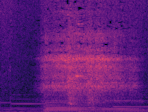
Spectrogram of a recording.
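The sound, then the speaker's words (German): A long, deep breath drawn in through the nose into the belly during a guided breathing exercise, steady, with an airy rushing texture over a soft sustained musical tone in the background. “Wir schließen nun gemeinsam unsere Augen und atmen durch die Nase tief ein in unseren Bauch”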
